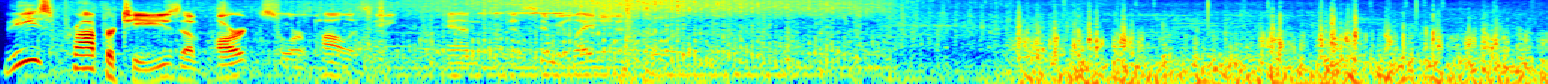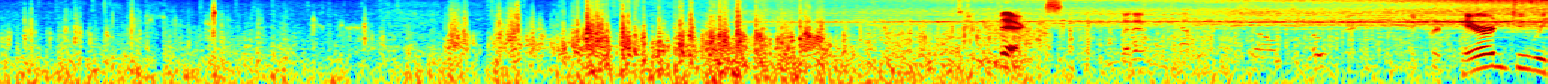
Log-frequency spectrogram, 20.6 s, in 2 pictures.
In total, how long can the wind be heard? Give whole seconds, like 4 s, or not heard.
14 s.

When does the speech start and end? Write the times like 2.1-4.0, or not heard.
0.0-4.3, 16.7-20.6.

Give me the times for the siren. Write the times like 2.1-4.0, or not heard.
not heard.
